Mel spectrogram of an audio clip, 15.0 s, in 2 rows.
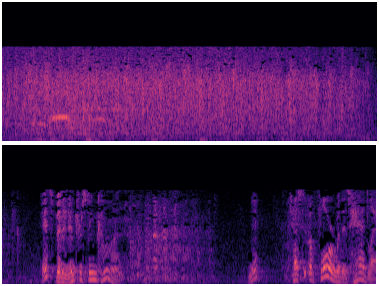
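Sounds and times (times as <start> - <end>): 
audience applause: 0.0 - 7.7
speech: 8.3 - 10.1, 12.4 - 14.9
laughter: 10.0 - 11.8.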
